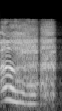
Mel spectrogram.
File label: female; baldurs1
